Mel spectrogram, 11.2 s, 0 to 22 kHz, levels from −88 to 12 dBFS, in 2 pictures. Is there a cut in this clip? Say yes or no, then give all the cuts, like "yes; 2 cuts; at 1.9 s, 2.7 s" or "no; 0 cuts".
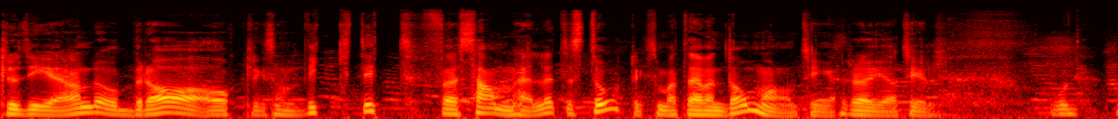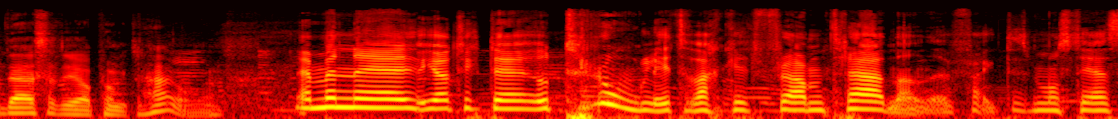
yes; 3 cuts; at 4.2 s, 5.4 s, 7.7 s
